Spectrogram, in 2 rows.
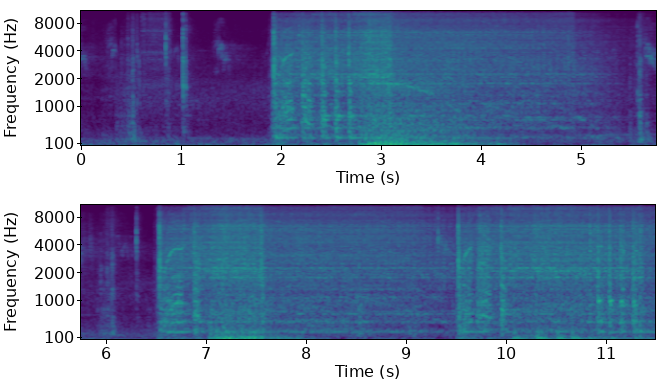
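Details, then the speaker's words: BMW E36 Compact with M43 engine, after its stuck, corroded idle control valve (which idled at about 1200 rpm) was replaced with a cheap AliExpress ICV and a rubber gasket. It starts promptly and settles to a steady idle of about 800 rpm without hunting. "So, we got 800 RPMs. And I think I think that AliExpress ICV is working."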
